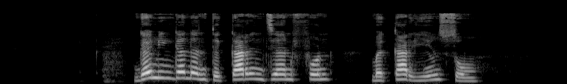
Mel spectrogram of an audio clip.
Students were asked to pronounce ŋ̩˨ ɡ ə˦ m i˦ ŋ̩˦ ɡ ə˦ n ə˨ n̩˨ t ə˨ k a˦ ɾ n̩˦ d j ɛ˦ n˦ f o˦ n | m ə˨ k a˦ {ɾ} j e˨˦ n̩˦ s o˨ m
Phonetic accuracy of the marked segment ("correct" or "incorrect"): correct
